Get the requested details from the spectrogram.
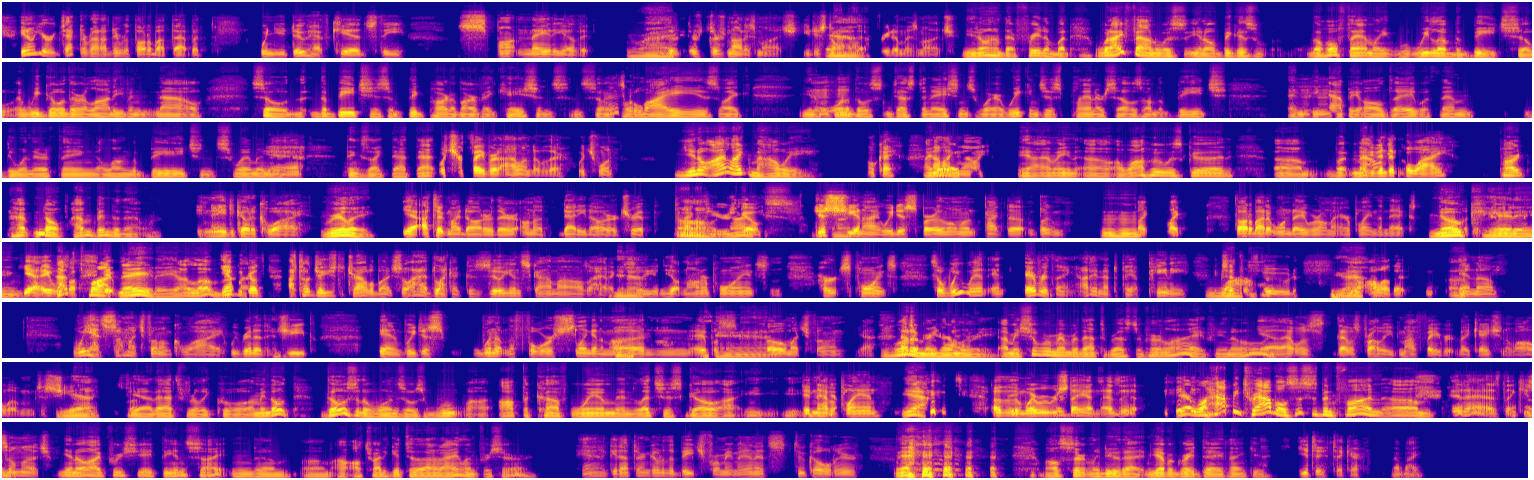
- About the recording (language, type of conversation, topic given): English, unstructured, How should I choose famous sights versus exploring off the beaten path?
- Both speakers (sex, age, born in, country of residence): male, 60-64, United States, United States; male, 65-69, United States, United States
- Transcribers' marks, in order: other background noise; tapping; giggle; giggle; laughing while speaking: "Yeah"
